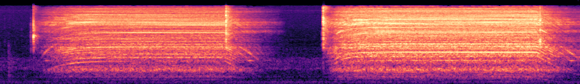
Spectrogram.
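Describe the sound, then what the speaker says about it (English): A Sizzix heat tool used on embossing powder blows hot air in two steady, whooshing bursts with a short quiet gap between them, close and moderately loud. "The nice thing about the Sizzix heat tool is that it is hard to burn."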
